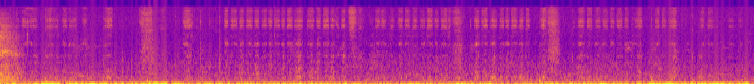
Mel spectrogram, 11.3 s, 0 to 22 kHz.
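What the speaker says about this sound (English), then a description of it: "the medium nib, and it's really starting to write properly now" Kaigelu 316 Stone fountain pen with a medium nib writing on paper, a steady close scratchy rasp of nib strokes continuing throughout with brief louder scrapes.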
